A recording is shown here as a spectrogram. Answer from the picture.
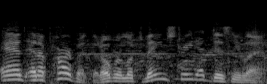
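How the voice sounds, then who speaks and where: Despite noticeable background noise, a man can be heard at a fairly quick pace with very wide pitch swings. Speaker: TV news reporter. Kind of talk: TV news report voiceover.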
